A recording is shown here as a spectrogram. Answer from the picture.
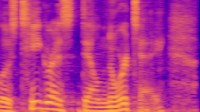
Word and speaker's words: Los Tigres del Norte: You know, you've played the game Personal Issues with us before, and you told us that your favorite band is Los Tigres del Norte.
